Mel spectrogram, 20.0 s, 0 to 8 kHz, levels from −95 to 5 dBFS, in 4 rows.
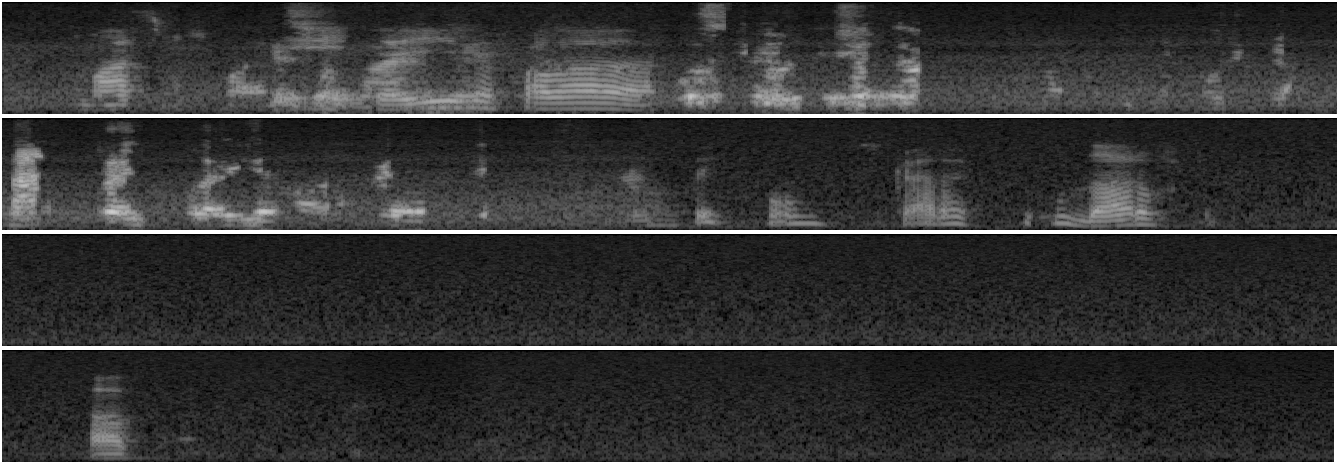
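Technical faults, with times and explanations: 0.00–1.95 s, other side's voice leaking through: a second voice sits a little below the main speech, likely loudspeaker echo the canceller failed to remove from the microphone.
0.22–1.01 s, speech suppressed in double talk: while both voices overlap, the main speech dips by up to about 10 dB over roughly half a second in pieces, likely the canceller turning down everything it could not separate from the echo.
2.45–6.45 s, speech suppressed in double talk: during the overlap the main speech drops in pieces by as much as about 15 dB, totalling around two seconds, likely the echo canceller attenuating the talker along with the echo.
2.54–7.57 s, other side's voice leaking through: the second voice is now clearly louder than the main speech, by around 10 dB, likely residual loudspeaker echo the canceller failed to remove.
7.00–7.41 s, speech suppressed in double talk: a further short dip of up to about 15 dB, lasting under half a second, likely the same suppression reacting to the loud echo.
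16.32–16.38 s, other side's voice leaking through: a very faint scrap of the second voice, far below the speech, likely a brief echo residue.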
